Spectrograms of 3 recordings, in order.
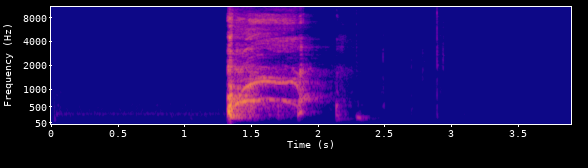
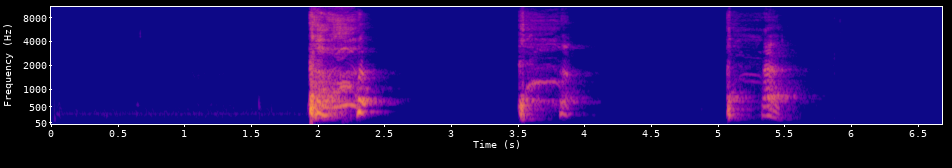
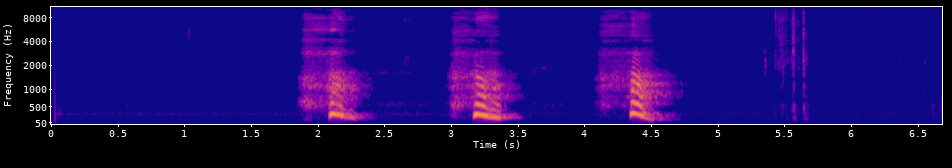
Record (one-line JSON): {"cough_length": "3.9 s", "cough_amplitude": 32768, "cough_signal_mean_std_ratio": 0.26, "three_cough_length": "6.7 s", "three_cough_amplitude": 32768, "three_cough_signal_mean_std_ratio": 0.24, "exhalation_length": "6.7 s", "exhalation_amplitude": 25135, "exhalation_signal_mean_std_ratio": 0.26, "survey_phase": "beta (2021-08-13 to 2022-03-07)", "age": "65+", "gender": "Female", "wearing_mask": "No", "symptom_runny_or_blocked_nose": true, "symptom_onset": "12 days", "smoker_status": "Never smoked", "respiratory_condition_asthma": false, "respiratory_condition_other": false, "recruitment_source": "REACT", "submission_delay": "2 days", "covid_test_result": "Negative", "covid_test_method": "RT-qPCR", "influenza_a_test_result": "Negative", "influenza_b_test_result": "Negative"}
